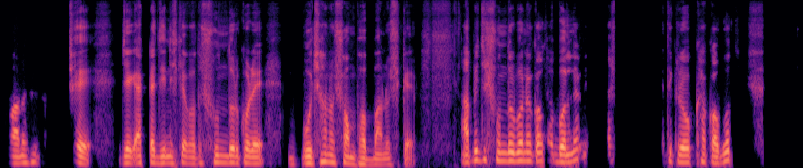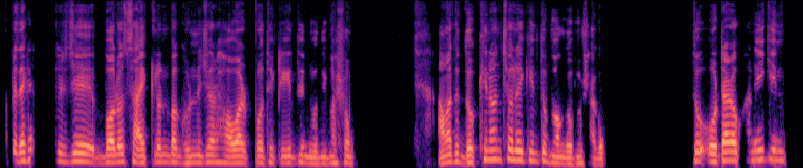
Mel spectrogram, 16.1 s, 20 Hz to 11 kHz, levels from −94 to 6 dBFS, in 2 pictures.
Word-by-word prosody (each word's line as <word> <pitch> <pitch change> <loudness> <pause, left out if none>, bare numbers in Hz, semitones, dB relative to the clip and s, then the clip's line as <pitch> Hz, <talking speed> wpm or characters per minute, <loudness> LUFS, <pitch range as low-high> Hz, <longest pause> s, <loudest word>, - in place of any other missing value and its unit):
মানুষের 135 +2 -2
হচ্ছে - - -3 0.6
একটা 135 - 0
জিনিসকে 130 -1 -1
কত 120 - -5
সুন্দর 140 -1 +1
করে 125 -2 +4 0.5
বোঝানো 140 +3 +1
সম্ভব 115 -2 +1
মানুষকে। 105 0 -6 0.6
আপনি 185 - +2
যে - - -2
সুন্দরবনের 170 0 +3
কথা 170 - -2
বললেন 160 +7 +2
এটা - - -63 0.2
আসলে - - -24 0.3
প্রাকৃতিক - - -11
রক্ষা 150 +2 -2
কবচ। 165 +9 +2 0.8
আপনি 175 - -3
দেখেন 195 +3 +1 0.4
যে 165 - +5 0.3
বড় 140 +1 +7
সাইক্লোন 135 +3 +2
বা - - +6
ঘূর্ণিঝড় 140 +2 -2
হওয়ার 130 +1 +5
প্রতিক্রিতে 130 0 -3
নদী 120 +1 -2
বা - - -1
সমূদ্র। 130 -3 -4 0.8
আমাদের 150 +2 +2
দক্ষিণ 190 +8 +2
অঞ্চলেই 190 -2 +3
কিন্তু 175 0 0
বঙ্গোপসাগর। 120 -2 -1 0.9
তো - - +5
ওটার 175 +3 +8
ওখানেই 185 +2 -3
কিন্তু 180 -2 -2
140 Hz, 155 wpm, -21 LUFS, 130-170 Hz, 0.9 s, ওটার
